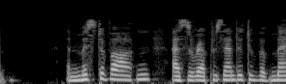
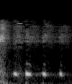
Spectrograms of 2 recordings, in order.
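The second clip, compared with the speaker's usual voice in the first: high spiteful giggle; 4 dB quieter than usual. A narrator's reading. Miggs sneering laugh.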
